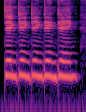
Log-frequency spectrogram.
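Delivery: high, ringing repeated dings; rapid high-pitched alert dings; imitated bell. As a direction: chime like a game-show bell. Imitates a bell as idea dawns.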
